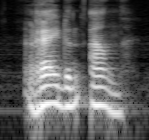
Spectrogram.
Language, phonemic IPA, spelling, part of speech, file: Dutch, /ˈrɛidə(n) ˈan/, rijden aan, verb, Nl-rijden aan.ogg
- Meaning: inflection of aanrijden: 1. plural present indicative 2. plural present subjunctive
